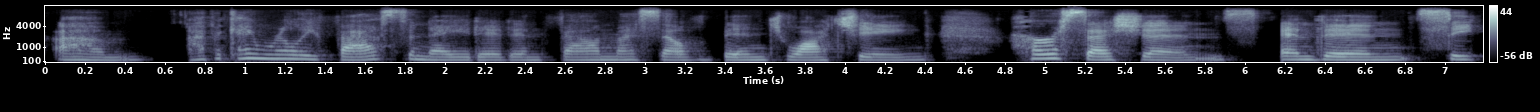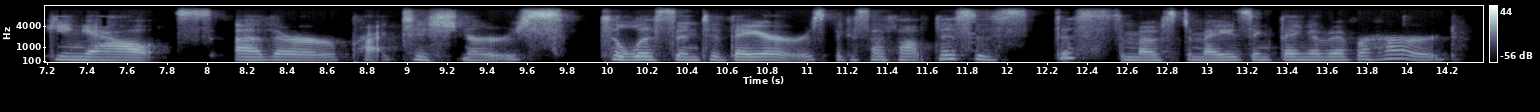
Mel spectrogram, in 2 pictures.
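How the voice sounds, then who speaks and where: A friendly woman tells her story over a video call. She talks at a middle pitch in a chatty way, pausing with ums, and laughs easily. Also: fairly even intonation. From United States. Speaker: guest, hypnosis practitioner.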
